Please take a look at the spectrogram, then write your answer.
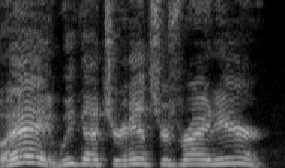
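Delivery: high, smug salesman pitch; sarcastic impression of officials offering answers; mocking government voice. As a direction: hand over the fix like a slick official. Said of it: "they offer their solution and go".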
